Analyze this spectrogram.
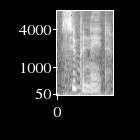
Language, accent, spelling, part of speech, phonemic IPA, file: English, US, supinate, verb, /ˈsuː.pəˌneɪt/, En-us-supinate.ogg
